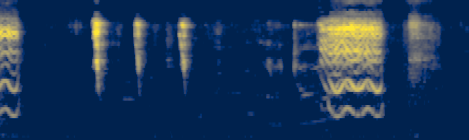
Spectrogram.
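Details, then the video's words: Indian ringneck parakeet, green, talking: scattered short chirps and clicks, then a loud wavy warbling phrase with buzzy overtones, ending in a brief squeak, over a faint steady hum. "Talking Parrot Video|Green Ringneck Parrot"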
